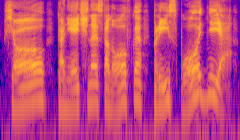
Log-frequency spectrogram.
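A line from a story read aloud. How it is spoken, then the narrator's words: Growl. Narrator (Russian): прорычал Харон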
